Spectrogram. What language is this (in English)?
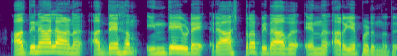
Malayalam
